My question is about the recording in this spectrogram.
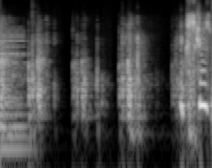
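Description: Brass-band film score cutting off abruptly right at the start, followed by three short knocks about half a second apart.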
